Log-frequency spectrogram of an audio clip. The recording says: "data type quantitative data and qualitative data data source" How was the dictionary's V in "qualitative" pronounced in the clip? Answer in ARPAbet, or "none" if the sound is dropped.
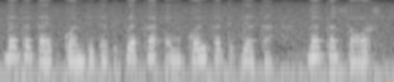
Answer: P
